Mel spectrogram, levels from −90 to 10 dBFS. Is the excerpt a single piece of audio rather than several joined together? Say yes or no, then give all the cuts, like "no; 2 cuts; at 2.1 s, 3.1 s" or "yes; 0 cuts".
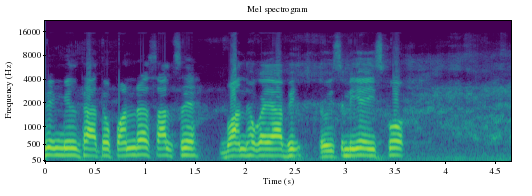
yes; 0 cuts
